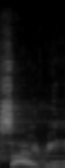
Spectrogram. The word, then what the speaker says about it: Cyrene: bit about about Serena and the sirenians it's pronounced Cyrene II is located on the continent of Africa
